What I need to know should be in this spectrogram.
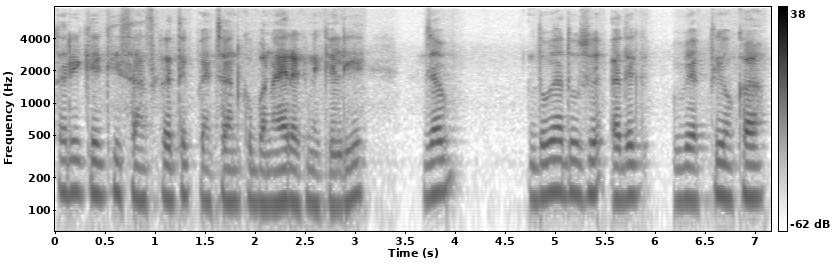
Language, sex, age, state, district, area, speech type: Hindi, male, 45-60, Rajasthan, Jodhpur, rural, spontaneous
